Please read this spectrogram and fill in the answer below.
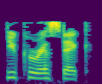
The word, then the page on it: eucharistic: British English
